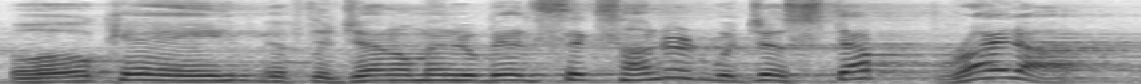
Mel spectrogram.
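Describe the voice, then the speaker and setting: A man plays a radio-drama auctioneer, businesslike but easily flustered. He calls out haltingly in a high, unhurried voice that swings up and down through a very echoey hall. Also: expressive. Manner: calling out, halting. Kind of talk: old-time radio drama acting. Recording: echoey hall, long reverb.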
